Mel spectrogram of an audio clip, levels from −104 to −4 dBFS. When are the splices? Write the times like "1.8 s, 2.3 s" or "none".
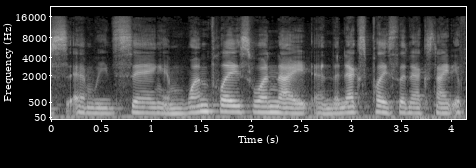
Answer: none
